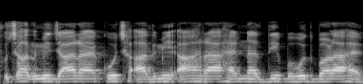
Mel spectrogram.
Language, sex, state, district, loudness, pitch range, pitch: Hindi, male, Jharkhand, Deoghar, -14 LUFS, 130-140 Hz, 130 Hz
